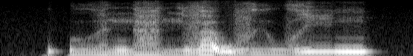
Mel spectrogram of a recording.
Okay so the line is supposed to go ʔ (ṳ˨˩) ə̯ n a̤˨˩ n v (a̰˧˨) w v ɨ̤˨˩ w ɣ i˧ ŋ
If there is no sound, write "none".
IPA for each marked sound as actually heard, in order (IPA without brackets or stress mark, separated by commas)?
ṳ˨˩, a̰˧˨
